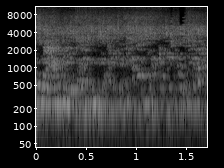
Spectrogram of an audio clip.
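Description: Hot water runs steadily from a tap into a bowl, a continuous broad hiss and splash that stays even throughout with no pauses.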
